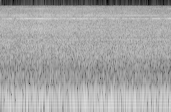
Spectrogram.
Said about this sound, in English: They were pointing out that the helicopter is not spinning, right? But it's the sound is there. Or the rotors are not spinning.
